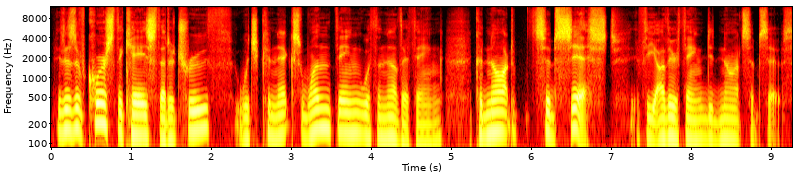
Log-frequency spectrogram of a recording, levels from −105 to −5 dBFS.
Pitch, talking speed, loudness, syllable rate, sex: 130 Hz, 170 wpm, -20 LUFS, 4.1 syllables/s, male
